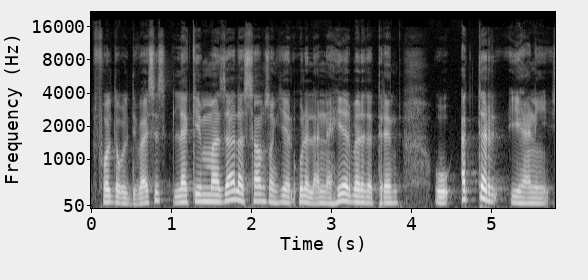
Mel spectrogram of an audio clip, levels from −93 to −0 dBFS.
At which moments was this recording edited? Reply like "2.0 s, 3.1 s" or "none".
none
